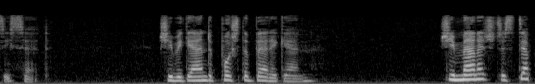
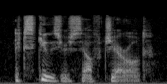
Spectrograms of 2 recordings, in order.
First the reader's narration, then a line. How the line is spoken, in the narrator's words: muttered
